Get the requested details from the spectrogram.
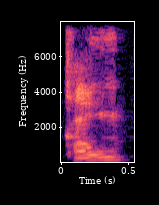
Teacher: au as in kaum is not because the two vowel A and U belong to two different syllables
